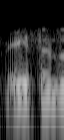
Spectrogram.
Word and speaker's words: Athens: here Athens is pronounced with a long A instead of a short A.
